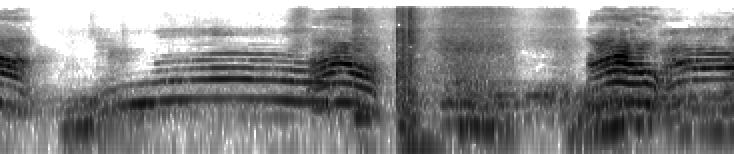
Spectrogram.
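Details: Domestic cat yowling indoors after an unfamiliar kitten was brought into the home; long, drawn-out wavering wails that rise and fall, followed by shorter harsh bursts, with a faint low hum beneath.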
